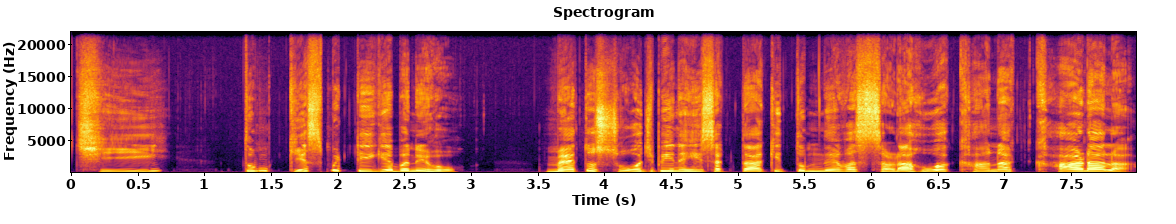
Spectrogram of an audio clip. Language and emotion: Hindi, disgusted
